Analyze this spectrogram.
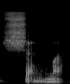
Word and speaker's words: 什么: Ini me-nya tidak ada nada ya, ingat ya. Shenme. Jadi lebih cepat bacanya me.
